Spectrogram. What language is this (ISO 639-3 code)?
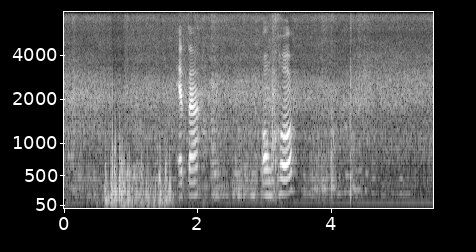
asm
